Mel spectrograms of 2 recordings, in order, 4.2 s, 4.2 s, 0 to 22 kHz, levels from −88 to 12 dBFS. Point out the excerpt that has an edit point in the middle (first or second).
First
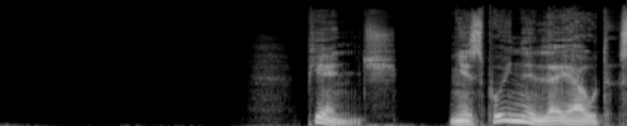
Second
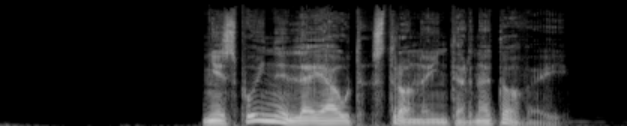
second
